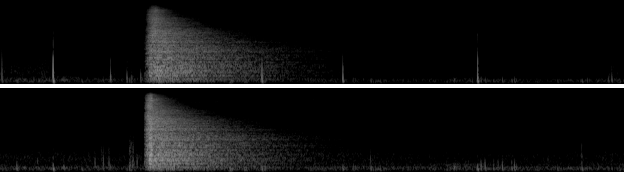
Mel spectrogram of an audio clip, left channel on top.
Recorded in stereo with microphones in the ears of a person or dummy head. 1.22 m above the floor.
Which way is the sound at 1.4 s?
40° right (ahead or behind).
